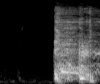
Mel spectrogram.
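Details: After a brief silence, one short, harsh adult cough with a throaty edge from a speaker feeling lethargic and low on energy. Lingering post-COVID cough.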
